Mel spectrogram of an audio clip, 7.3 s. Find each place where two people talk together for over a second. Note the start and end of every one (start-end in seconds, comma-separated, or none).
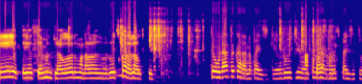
none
